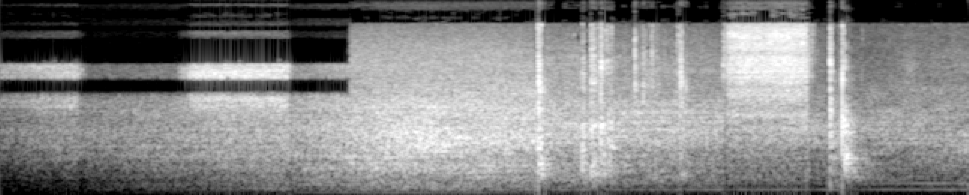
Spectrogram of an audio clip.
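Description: Aerosol can of penetrating lubricant hissing in sprays onto rusty exhaust studs and bolts, with a few sharp clicks from the can and nozzle. The spraying starts about a second in, is strongest near the five-second mark, and stops shortly before the end.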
